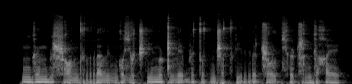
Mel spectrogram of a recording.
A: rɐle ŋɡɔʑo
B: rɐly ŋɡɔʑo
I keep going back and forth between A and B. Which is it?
B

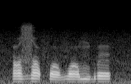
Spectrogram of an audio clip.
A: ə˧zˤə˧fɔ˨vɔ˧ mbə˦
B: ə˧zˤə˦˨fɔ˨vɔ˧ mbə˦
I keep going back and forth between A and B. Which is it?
B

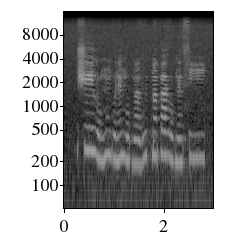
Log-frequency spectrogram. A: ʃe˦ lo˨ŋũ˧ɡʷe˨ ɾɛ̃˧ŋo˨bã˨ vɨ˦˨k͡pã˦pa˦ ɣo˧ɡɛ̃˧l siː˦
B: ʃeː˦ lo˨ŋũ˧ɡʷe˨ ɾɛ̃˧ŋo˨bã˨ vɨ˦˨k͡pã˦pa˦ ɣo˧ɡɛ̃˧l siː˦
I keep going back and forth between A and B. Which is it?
B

